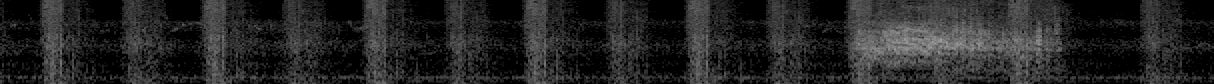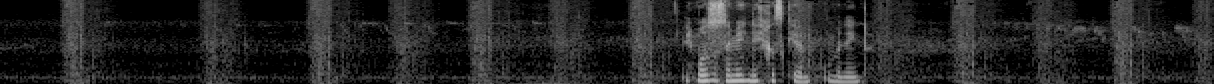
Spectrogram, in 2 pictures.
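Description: Large wings flap in a steady, regular beat.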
